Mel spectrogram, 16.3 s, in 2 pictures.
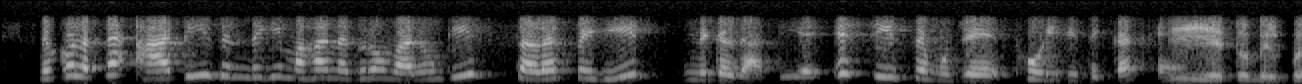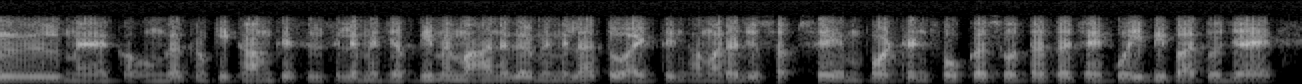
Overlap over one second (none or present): none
